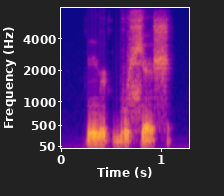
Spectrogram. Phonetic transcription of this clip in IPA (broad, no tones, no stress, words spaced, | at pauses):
ŋ͡mʉʔɡ͡buɕeʃ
